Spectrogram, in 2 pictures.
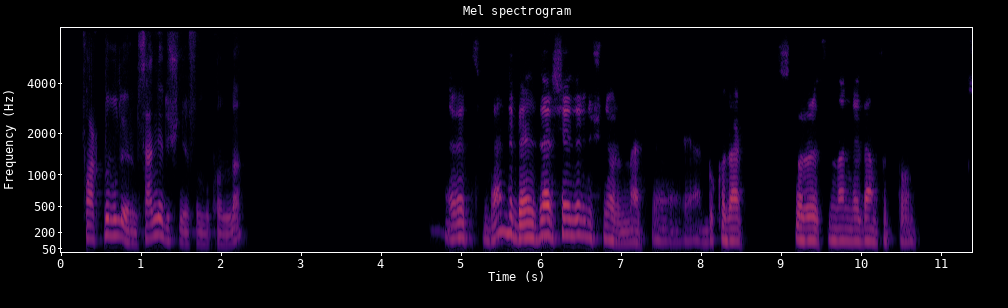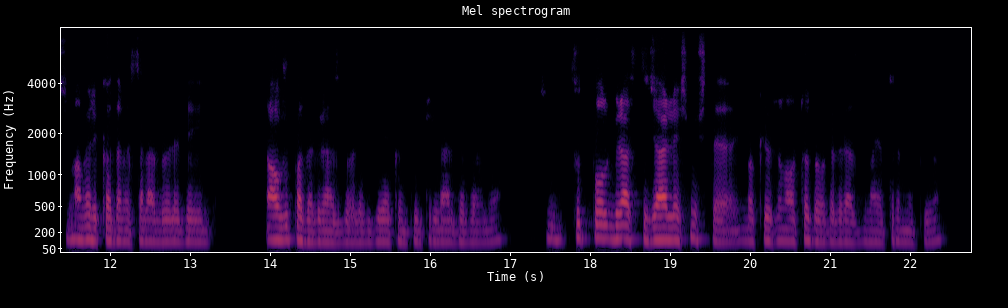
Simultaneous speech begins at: none

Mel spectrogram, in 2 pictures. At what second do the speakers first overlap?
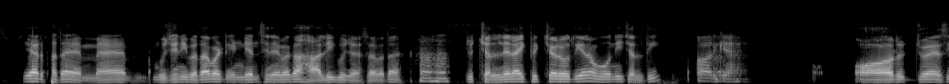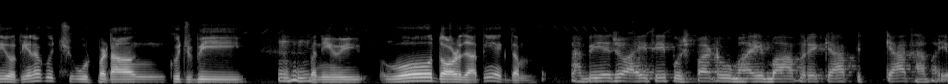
none

